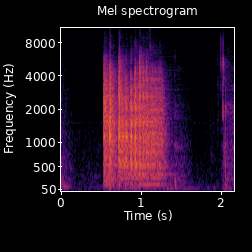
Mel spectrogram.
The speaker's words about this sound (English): incredible dice gymnastics happening I think I trapped under something and spun on its point. Amazing. Yeah, and the other one it landed on top of behind a cable.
